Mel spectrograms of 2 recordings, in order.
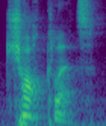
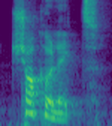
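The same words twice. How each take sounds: First: "chocolate" as CHOK-lət, two syllables; correct English pronunciation. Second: "chocolate" with an extra middle vowel, CHOK-o-lit; French learner's mispronunciation. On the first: Shown as a demonstration. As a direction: drop the second O in "chocolate". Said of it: "The real pronunciation then is". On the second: Retold or imitated. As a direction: imitate French students saying "chocolate" in three syllables. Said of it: "My French students often say".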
